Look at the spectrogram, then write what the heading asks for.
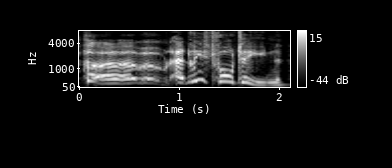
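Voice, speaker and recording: A shrill, blustering fat tavern keeper, as a male narrator puts him on, pushy and complaining. The voice climbs high and swings about wildly. The recording is dry and close. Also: wildly swooping pitch, drawn-out words, husky, no echo, dull audio, heavily acted. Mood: grasping.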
